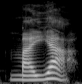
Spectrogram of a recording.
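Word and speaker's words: моя: If you have a female noun, you are going to say maya.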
